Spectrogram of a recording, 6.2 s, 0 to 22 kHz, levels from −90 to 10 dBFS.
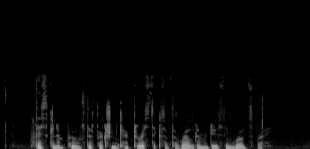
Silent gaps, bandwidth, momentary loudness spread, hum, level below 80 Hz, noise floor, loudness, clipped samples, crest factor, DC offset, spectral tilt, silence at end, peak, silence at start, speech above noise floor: none; 10 kHz; 13 LU; none; -82 dBFS; -77 dBFS; -32 LUFS; under 0.1%; 20 dB; under 0.1%; -7.5 dB/octave; 0.95 s; -12 dBFS; 0.7 s; 45 dB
